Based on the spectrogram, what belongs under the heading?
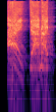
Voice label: "damn it", Furby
